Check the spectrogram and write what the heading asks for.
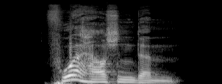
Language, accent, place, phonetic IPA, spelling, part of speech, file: German, Germany, Berlin, [ˈfoːɐ̯ˌhɛʁʃn̩dəm], vorherrschendem, adjective, De-vorherrschendem.ogg
- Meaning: strong dative masculine/neuter singular of vorherrschend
